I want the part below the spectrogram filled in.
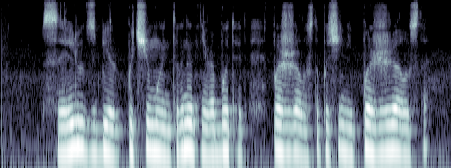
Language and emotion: Russian, angry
